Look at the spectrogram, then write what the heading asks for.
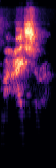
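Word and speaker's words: מעשר: heath means means 10th in hebrew and is pronounced maisera 10 percent of any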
